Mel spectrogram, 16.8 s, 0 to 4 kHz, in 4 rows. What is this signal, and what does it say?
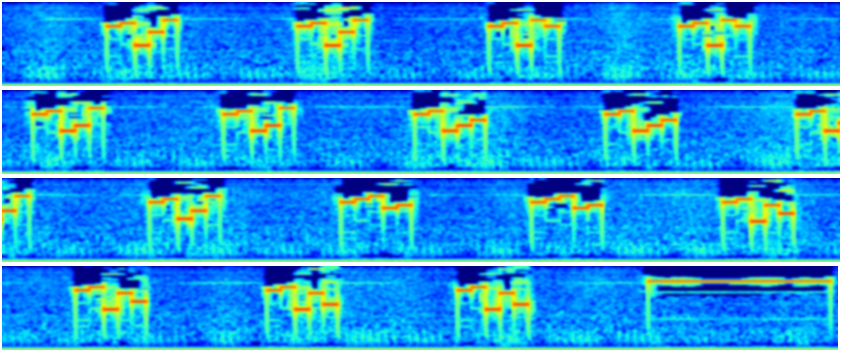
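Five-tone selective call (ZVEI), heard as quick runs of five tones, tones of about 70 ms. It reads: 89160 89160 89108 89108 89240 89240 89246 89246 89250 89250 89067 89067 89174 89174 89173 89173
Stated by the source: Five-tone ZVEI selective call received on an SDR.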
